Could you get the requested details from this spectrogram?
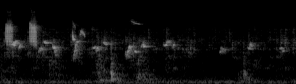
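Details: Tame male kemade singing energetically, kept for tutoring other birds: bright chirps and short whistled notes, quick buzzy bursts in the first half followed by scattered high twitters.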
